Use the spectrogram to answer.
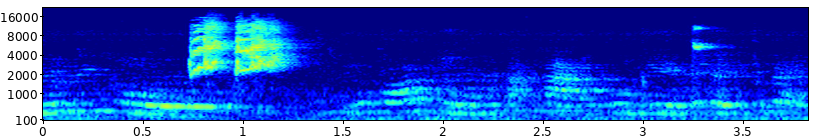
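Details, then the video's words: Blue and green lovebirds chirping in the morning: two loud, harsh, buzzy chirps close together, a later brief high chirp, and faint softer warbling sounds between them. "Blue LoveBird - Green LoveBird Chirping Sound"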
